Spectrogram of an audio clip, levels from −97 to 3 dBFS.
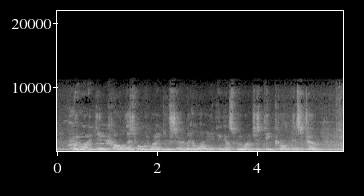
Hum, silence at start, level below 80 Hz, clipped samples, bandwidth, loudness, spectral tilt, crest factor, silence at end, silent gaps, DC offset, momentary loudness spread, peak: none; 0 s; -64 dBFS; under 0.1%; 11 kHz; -19 LUFS; -5 dB/octave; 14 dB; 0 s; none; under 0.1%; 4 LU; -4 dBFS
